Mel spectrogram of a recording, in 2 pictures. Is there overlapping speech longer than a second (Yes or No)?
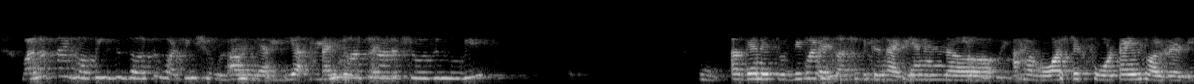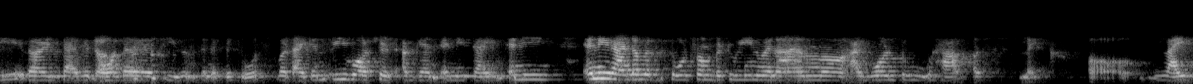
Yes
